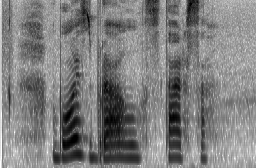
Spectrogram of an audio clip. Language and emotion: Russian, neutral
